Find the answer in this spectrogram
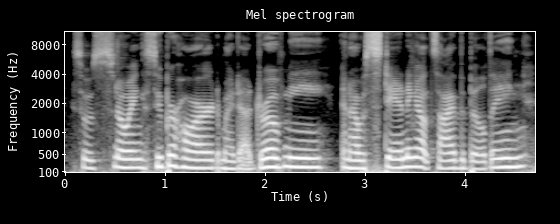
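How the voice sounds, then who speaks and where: Mellow-voiced woman telling a faith story. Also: medium pitch, moderate pace, clean tone. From Wisconsin, USA. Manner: animated storytelling, acts out her past self. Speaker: podcast guest. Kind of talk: personal faith story, casual conversation.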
